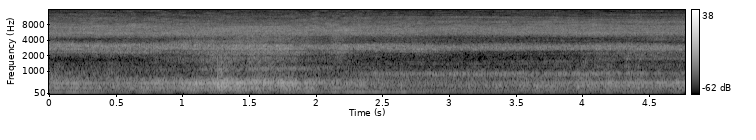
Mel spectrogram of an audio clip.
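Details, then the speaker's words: Lean condition with similar O2 sensor voltages on both banks and one code set; loud steady hiss over a quiet idle under the hood, a vacuum leak from a broken hose. "So we need to get under the hood and take a look at what's going on. These are going to be I think it's already open. Okay, I hear a vacuum leak."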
